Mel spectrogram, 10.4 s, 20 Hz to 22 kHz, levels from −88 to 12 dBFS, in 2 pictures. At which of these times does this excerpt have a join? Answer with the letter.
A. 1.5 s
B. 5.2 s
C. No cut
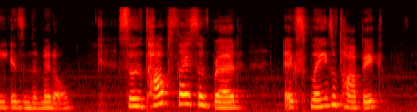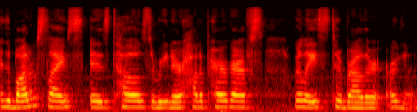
A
